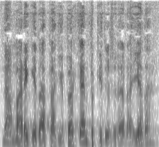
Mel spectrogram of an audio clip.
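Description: Husky-voiced preacher. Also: male voice, very fast. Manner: animated, humorous storytelling with sudden rises in pitch. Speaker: pastor. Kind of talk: sermon.

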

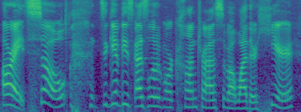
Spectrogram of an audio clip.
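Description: A woman's voice: a little high, steady tone, moderate pace, a little hiss or hum. A young woman from Minnesota hosting a casual podcast, upbeat and steering the conversation. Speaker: podcast host. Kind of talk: casual chat.

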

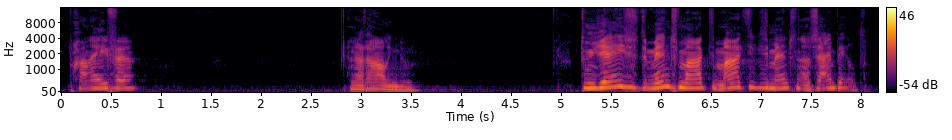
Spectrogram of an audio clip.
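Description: A man preaching a sermon, swinging between loud emphatic calls and quiet low asides, and drawing out his words when he quotes scripture. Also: animated. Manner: drawn-out pleading delivery when quoting scripture.

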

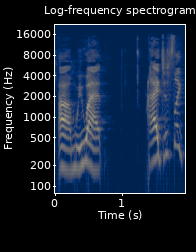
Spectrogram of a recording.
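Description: A woman co-hosting a podcast, chatting casually in a lively, giggly way. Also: medium pitch, measured pace. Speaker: podcast co-host. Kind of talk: casual chat.

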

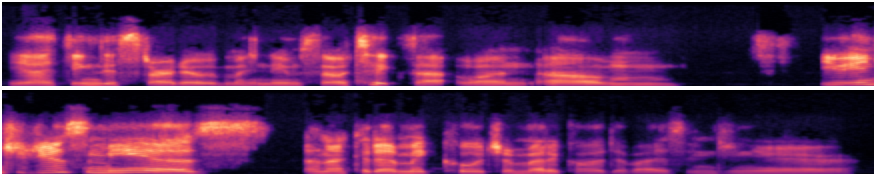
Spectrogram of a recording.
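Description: Woman guest from Cameroon, lowish voice, earnest and composed, dull dry recording. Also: normal speed, dry recording. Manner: earnest, composed, speaks in lists. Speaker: guest, engineer and academic coach. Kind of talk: interview answers.

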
